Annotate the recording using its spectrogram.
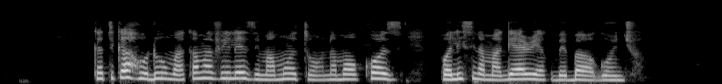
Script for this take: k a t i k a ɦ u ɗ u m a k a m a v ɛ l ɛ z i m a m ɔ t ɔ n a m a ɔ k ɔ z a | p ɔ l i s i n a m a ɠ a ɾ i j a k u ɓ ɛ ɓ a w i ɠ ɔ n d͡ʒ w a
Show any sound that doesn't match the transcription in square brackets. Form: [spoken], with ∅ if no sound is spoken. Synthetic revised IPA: k a t i k a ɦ u ɗ u m a k a m a v [i] l ɛ z i m a m ɔ t ɔ n a m a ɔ k ɔ z [i] | p ɔ l i s i n a m a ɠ a ɾ i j a k u ɓ ɛ ɓ a w [a] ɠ ɔ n d͡ʒ w a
